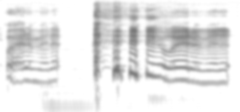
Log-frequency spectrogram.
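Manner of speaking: ordinary talk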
